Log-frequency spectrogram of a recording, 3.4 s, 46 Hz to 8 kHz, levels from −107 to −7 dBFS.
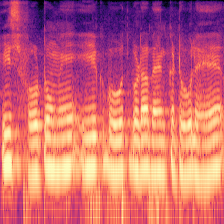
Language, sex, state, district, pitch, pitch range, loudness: Hindi, male, Uttar Pradesh, Shamli, 160 Hz, 155-170 Hz, -14 LUFS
